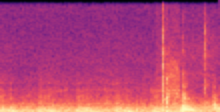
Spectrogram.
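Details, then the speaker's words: Home treadmill running after alignment adjustment by half-turns; belt had tracked too far left and rubbed the side plastic trim, now a low even hum with no rubbing, quieter and centered. "now straightaway you can hear that it's gone quiet or quieter which is indicating that the face of the belt here has stopped rubbing on the inside of the edge of this plastic trim here"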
